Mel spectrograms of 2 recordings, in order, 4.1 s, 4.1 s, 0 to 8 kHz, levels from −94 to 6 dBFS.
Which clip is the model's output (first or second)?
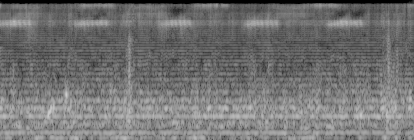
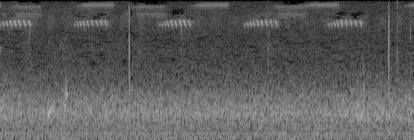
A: first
